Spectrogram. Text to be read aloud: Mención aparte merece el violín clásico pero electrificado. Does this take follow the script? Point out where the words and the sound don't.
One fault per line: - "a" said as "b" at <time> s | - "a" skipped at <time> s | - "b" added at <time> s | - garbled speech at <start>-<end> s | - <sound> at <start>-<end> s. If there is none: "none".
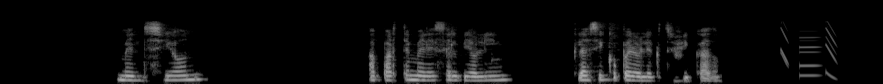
- chirp at 7.8-8.4 s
